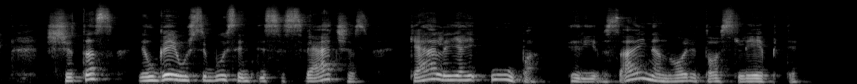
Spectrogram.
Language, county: Lithuanian, Klaipėda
